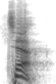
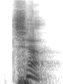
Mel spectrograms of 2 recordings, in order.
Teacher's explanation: The first one is cha. And the second one is with more breath cha.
